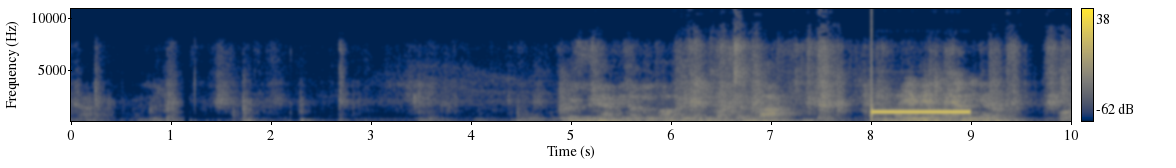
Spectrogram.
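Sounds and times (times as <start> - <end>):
censor bleep tone: 8.0 - 9.0.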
